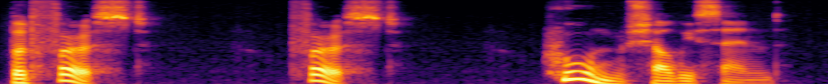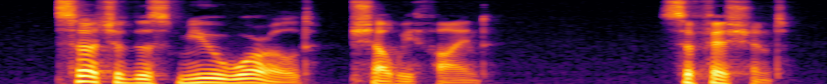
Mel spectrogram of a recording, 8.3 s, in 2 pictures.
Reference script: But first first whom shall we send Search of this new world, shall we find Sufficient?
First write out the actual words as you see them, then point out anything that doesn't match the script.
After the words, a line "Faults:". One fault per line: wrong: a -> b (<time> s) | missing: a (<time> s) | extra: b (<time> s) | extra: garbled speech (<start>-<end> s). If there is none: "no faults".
But first first whom shall we send Search of this new world, shall we find Sufficient?
Faults:
no faults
